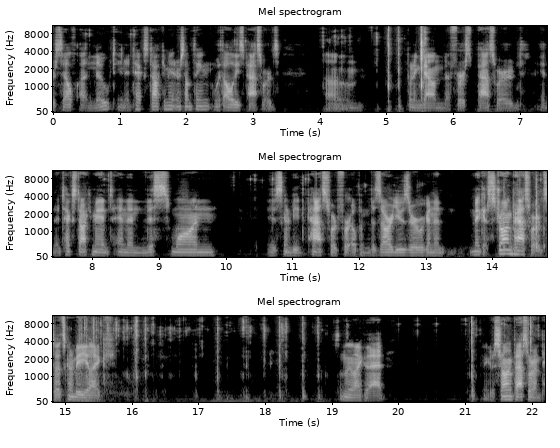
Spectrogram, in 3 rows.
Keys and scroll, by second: 3.8-5.6 typing, 14.9-19.0 typing, 21.0 super+c, 21.9 super+v.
